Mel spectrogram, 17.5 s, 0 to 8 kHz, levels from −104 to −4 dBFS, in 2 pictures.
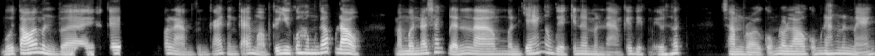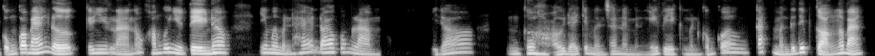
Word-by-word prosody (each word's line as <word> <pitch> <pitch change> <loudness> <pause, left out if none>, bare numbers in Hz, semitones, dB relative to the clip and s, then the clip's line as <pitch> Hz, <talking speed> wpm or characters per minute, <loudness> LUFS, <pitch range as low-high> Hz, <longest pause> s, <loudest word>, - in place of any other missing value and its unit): Buổi 135 +4 -2
tối 175 +6 +6
mình 175 - 0
về 120 -1 0 0.3
cái, 170 0 +2 0.4
có 170 - -6
làm 130 -8 -3
từng 110 0 -15
cái, 155 +7 -3
từng 135 -4 -9
cái 165 - -2
một, 130 -8 -4
kiểu 150 +4 0
như, 170 - +3
cũng 190 +3 +1
hông 175 -1 +2
gấp 220 +3 +1
đâu, 180 -6 +6 0.3
mà 125 - -6
mình 140 +1 0
đã 165 - +1
xác 225 +5 -6
định 155 +2 -1
là 135 -2 +3
mình 135 -1 -6
chán 155 - -1
công 190 -4 -4
việc 125 -2 -2
cho 145 - -5
nên 140 -2 -3
mình 120 -2 -7
làm 105 -2 -8
cái 145 +7 -7
việc 125 -2 -9
mình 125 - -20
yêu 125 - -2
thích. 180 +3 -1 0.4
Xong 130 +2 -2
rồi 110 -3 -3
cũng 135 - -6
lâu 140 - +1
lâu 135 0 +1
cũng 130 +2 -8
đăng 150 +1 -2
lên 155 -2 -3
mạng, 115 +3 -4
cũng 145 - +1
có 195 - +9
bán 195 +5 +5
được, 150 +2 +6
kiểu 175 +1 -2
như 190 0 0
là, 130 -7 -1
nó 165 +11 -5
không 180 -3 -3
có 215 - +3
nhiều 185 -7 +2
tiền 155 -2 +9
đâu, 195 +2 +4 0.3
nhưng 195 +2 -2
mà 185 - +2
mình 145 -3 -3
thấy 200 +3 -2
đó 215 +2 +2
cũng 220 -1 -7
làm 130 -8 -2 0.5
gì 115 - -11
đó, 215 - -4 0.3
ừm, 145 -1 -7
cơ 165 +3 +1
hội 135 -3 -1
để 130 0 -2
cho - - -5
mình 120 -7 -6
sau 145 +3 -5
này 130 -3 -6
mình 115 -2 -11
nghỉ 125 +7 -4
việc 130 -4 -1
mình 115 -1 -9
cũng 120 +3 -8
có 215 +7 -2 0.2
cách 225 +1 -1
mình 125 -7 -2
để 150 - +2
tiếp 225 - +7
cận 125 +5 +5
á 185 - +4
bạn. 160 -4 +5
145 Hz, 305 wpm, -22 LUFS, 130-175 Hz, 0.5 s, có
